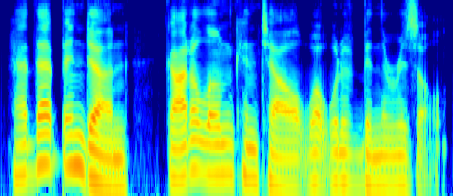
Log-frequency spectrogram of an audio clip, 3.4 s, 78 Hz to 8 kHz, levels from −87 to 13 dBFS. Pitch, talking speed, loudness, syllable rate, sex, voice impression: 120 Hz, 245 wpm, -20 LUFS, 5.8 syllables/s, male, masculine, adult-like, tensed, powerful, clear, fluent, cool, intellectual, calm, friendly, reassuring, wild, slightly kind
